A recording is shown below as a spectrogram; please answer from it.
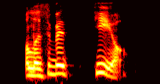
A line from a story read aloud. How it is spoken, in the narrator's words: His voice was stern and harsh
